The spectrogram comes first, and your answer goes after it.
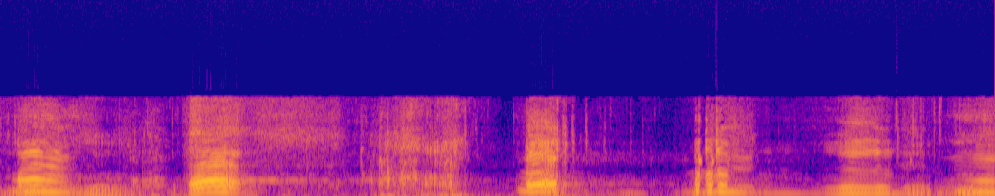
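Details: Two or more Boston Terriers contesting a ball, gumming each other: loud snarling growls rise in sharp bursts every few seconds, over continuous low grumbling.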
